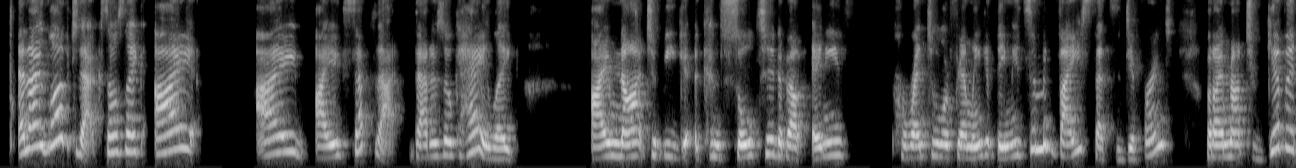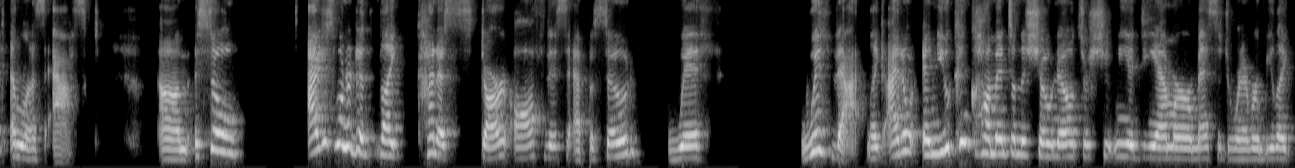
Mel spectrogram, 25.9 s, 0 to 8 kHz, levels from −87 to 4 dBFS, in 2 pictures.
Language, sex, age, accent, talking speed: English, female, 30-49, American, 190 wpm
